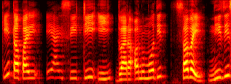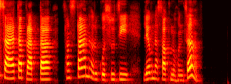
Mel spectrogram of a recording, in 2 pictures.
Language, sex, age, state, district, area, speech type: Nepali, female, 45-60, West Bengal, Darjeeling, rural, read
